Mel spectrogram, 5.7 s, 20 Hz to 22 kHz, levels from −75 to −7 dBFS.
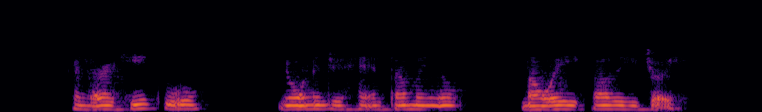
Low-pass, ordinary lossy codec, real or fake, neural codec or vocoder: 3.6 kHz; AAC, 16 kbps; fake; codec, 16 kHz, 4.8 kbps, FACodec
